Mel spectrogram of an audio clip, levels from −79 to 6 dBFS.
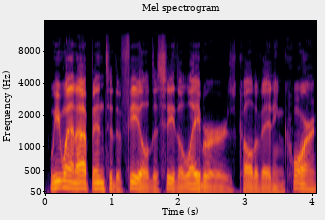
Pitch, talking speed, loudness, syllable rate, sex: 100 Hz, 175 wpm, -18 LUFS, 4.6 syllables/s, male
